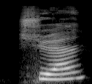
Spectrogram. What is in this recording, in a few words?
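"xuan2", Mandarin Chinese pinyin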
